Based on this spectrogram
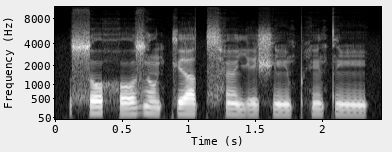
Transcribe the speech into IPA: s o h o z õ kʲ a t͡sʰ ɛ̃ j i ʃ ĩ pʰ ĩ t ĩ

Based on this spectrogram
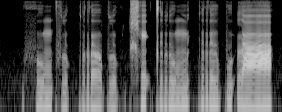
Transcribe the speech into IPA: h uː˧ m pʰ l u˨˩ k̚ p r ɤː˨˩ p l u˨˩ k̚ t͡ɕʰ e˥˩ ʔ t r uː˧ m e˥˩ k̚ p r ɯː˦˥ p u˥˩ ʔ l aː˦˥

